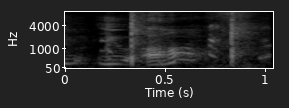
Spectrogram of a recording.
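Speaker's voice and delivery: slow, high feigned surprise; mock disbelief, drawn out and high; acting surprised. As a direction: pretend you had no idea. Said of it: "I'm acting surprised".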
